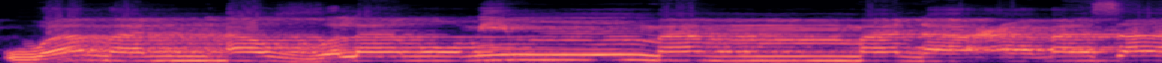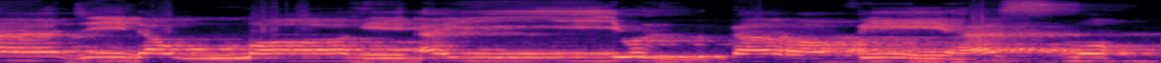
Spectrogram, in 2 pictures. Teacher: Kalau wakaf di sini, maka hu-nya nggak boleh dibaca dan dimatikan, walaupun ada tanda panjang waw kebalik itu nggak berfungsi karena hanya kita sukunkan.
